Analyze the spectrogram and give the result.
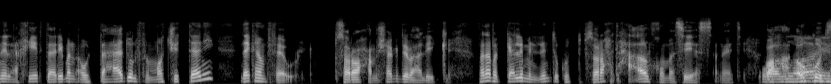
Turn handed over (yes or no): yes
